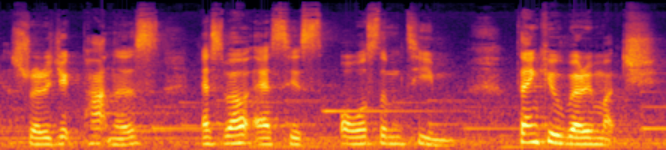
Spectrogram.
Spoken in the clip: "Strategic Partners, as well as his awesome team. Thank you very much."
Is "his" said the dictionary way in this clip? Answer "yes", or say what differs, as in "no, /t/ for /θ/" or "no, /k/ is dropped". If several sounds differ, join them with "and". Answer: no, /s/ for /z/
